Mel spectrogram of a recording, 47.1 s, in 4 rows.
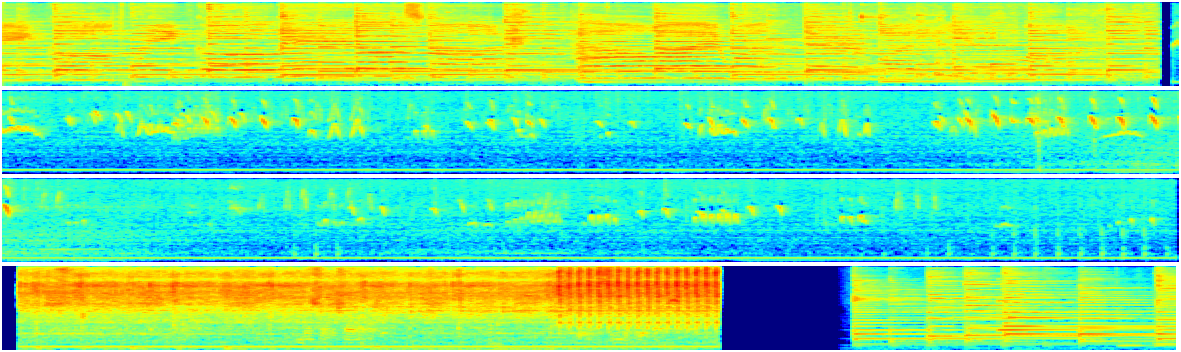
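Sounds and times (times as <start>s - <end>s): ducklings peeping: 0.0s - 42.5s
steady low hum: 11.7s - 41.2s.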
